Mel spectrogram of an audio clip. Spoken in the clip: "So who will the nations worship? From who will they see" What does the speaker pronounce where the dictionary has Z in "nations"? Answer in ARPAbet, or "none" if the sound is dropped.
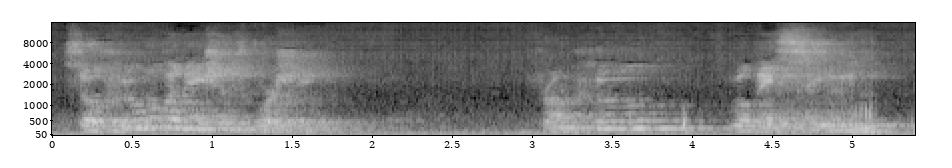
Z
